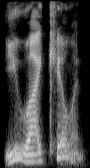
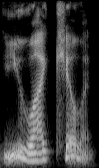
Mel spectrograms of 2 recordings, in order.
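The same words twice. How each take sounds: First: Imitating Pee Wee. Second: High, slow, insinuating voice; imitating Pee Wee. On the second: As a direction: draw it out high and creepy. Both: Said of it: "He said".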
